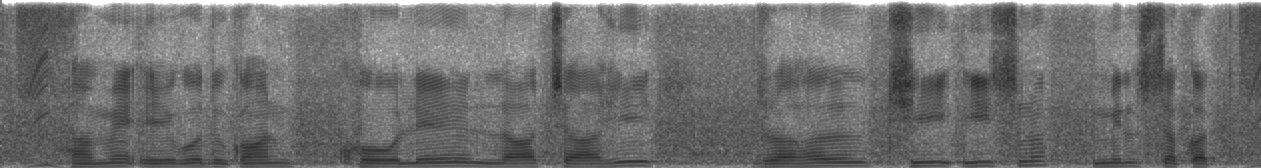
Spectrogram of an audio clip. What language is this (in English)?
Maithili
